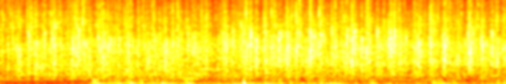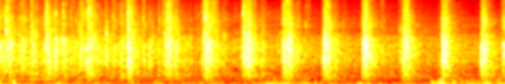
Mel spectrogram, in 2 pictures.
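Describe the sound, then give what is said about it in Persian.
A crowd claps in honor of Hazrat Zahra (Fatima) at a religious gathering, a dense, loud wash of applause that gradually thins into slower, distinct, rhythmic claps spaced about half a second apart toward the end. “این دستا رو بیارید بالا، ناز قدم های بی بی جانمون یک کف بزن.”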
